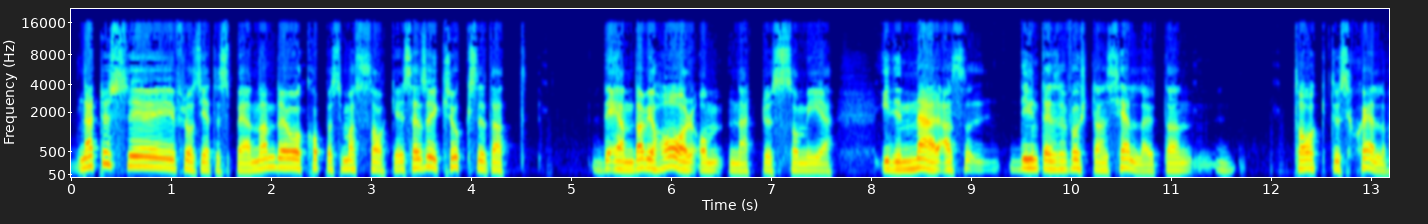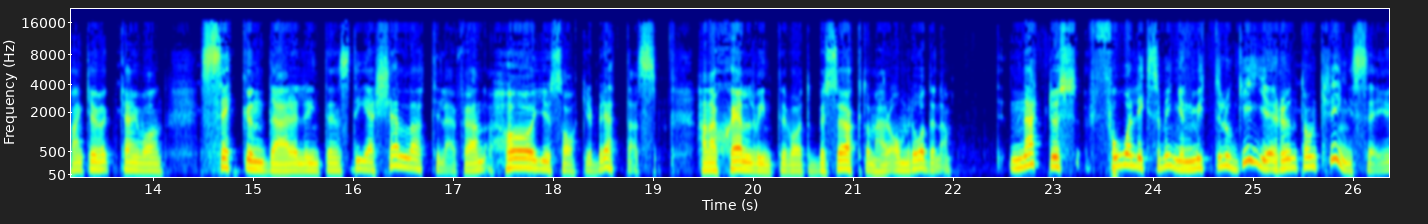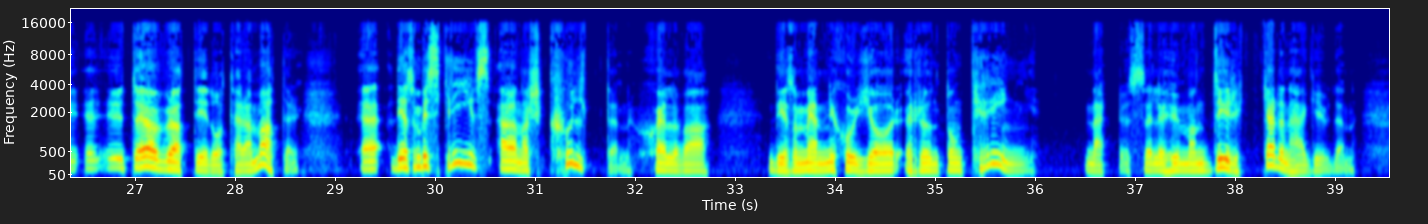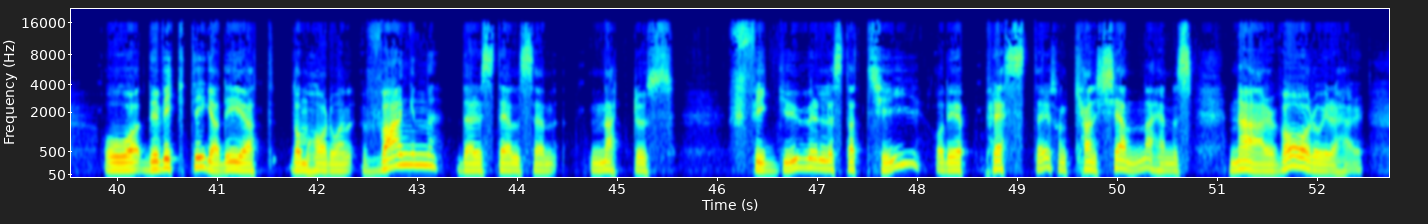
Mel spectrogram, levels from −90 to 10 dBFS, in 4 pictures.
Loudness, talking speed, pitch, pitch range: -26 LUFS, 150 wpm, 135 Hz, 125-165 Hz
